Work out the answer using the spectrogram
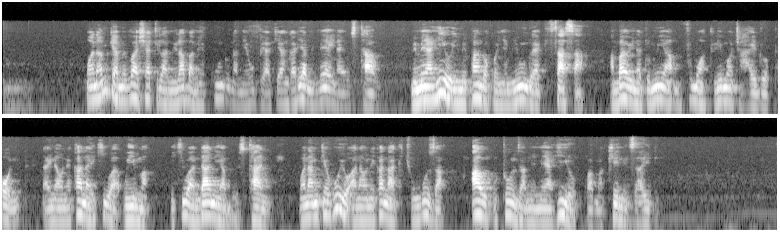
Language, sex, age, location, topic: Swahili, male, 25-35, Dar es Salaam, agriculture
